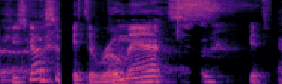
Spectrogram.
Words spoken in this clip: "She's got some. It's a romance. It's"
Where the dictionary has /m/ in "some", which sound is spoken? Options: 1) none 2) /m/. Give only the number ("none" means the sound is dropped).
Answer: 1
